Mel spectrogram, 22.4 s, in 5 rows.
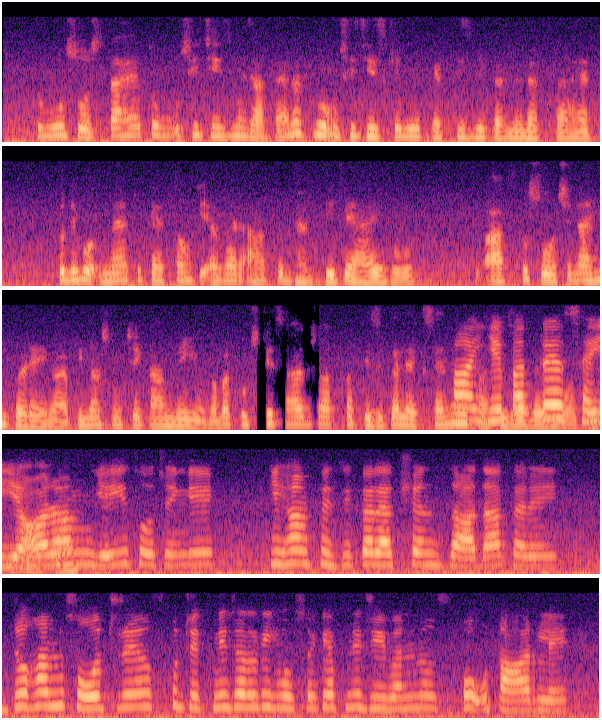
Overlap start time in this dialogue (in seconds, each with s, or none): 12.3 s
